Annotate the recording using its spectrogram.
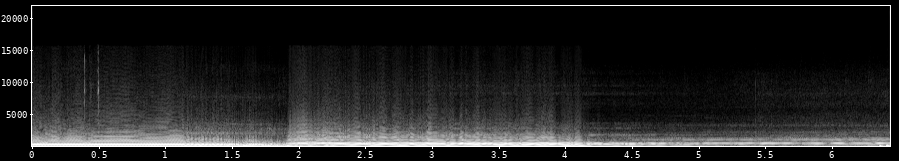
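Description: Unaccompanied men's voices chanting a soz (Urdu lament): long held notes, sliding down to a new note about a second in, the lead voice wavering over a steady low held tone. It grows softer after about four seconds.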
